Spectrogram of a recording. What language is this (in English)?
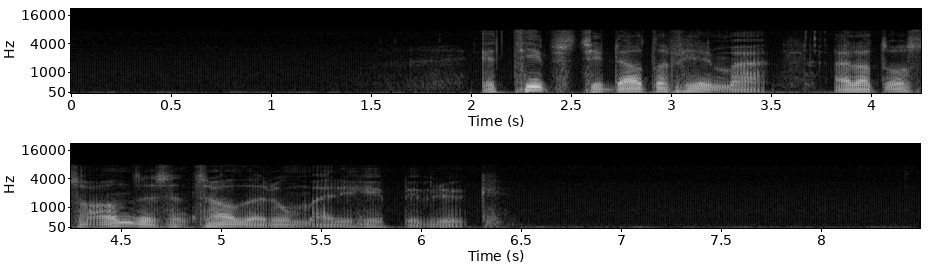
Norwegian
